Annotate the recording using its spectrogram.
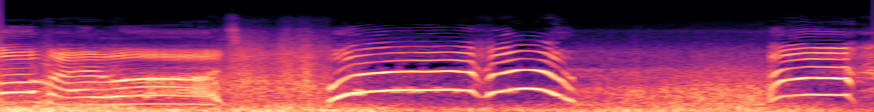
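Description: A man screaming and yelling in high, drawn-out cries while bungee jumping upside down on the cord, several separate yells with the longest about two seconds in. Wind buffets the microphone, most heavily in the first second and a half.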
